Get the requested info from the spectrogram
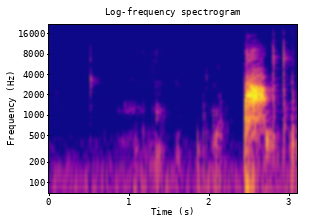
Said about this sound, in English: Quick sip of water. Water break, balls. Don't mind me, balls.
